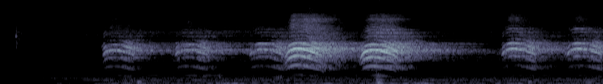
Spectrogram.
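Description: A bird calling repeatedly in harsh caws: five short calls in quick succession from about a second in, a pause, then two more near the end, with a low rumble underneath.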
